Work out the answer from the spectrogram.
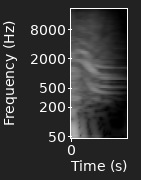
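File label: ricochet, weapons; Dystopia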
